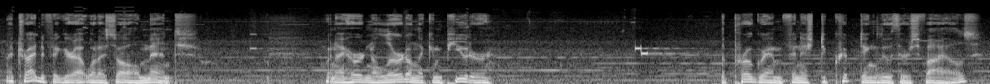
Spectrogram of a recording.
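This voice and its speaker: Deep, brooding vigilante billionaire. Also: male voice, animated. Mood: grim, recounting. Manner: brooding, grave, deliberate. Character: grim, vengeful middle-aged male vigilante billionaire, brooding and obsessive. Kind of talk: audio drama narration and dialogue. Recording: dramatic music behind the voice.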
